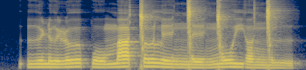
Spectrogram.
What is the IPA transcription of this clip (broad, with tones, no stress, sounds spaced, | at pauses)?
ʔ ɨː˨ ɳ ɨ˨ ɭ ɵː˦ p o˨ m a˦ ǀ ɵ˦ l e˨ ŋ͡ǀ e˨ ŋ͡ǀ o˦ j ɐ˨ ŋ͡ǀ ɨ˨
